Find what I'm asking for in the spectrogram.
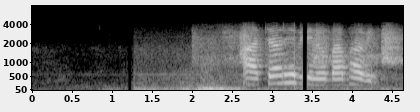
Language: Marathi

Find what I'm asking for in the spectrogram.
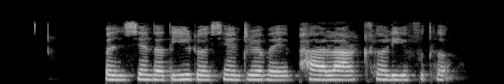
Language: Chinese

